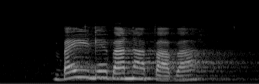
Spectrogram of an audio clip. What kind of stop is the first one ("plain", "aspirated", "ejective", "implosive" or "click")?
plain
